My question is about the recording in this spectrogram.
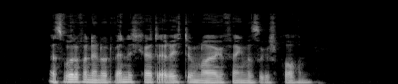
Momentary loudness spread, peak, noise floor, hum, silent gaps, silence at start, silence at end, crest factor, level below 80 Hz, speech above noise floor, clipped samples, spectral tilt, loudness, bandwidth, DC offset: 9 LU; -4 dBFS; -72 dBFS; none; none; 0.5 s; 0.85 s; 18 dB; -36 dBFS; 52 dB; under 0.1%; -6 dB/octave; -21 LUFS; 11.5 kHz; under 0.1%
